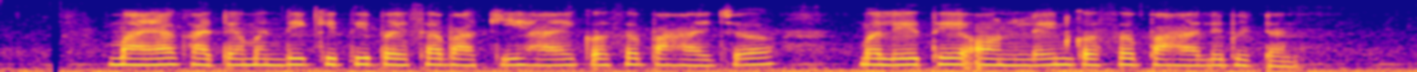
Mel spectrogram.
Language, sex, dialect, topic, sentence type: Marathi, female, Varhadi, banking, question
